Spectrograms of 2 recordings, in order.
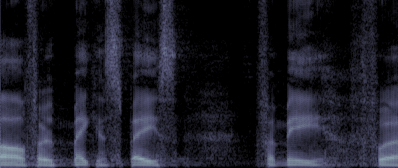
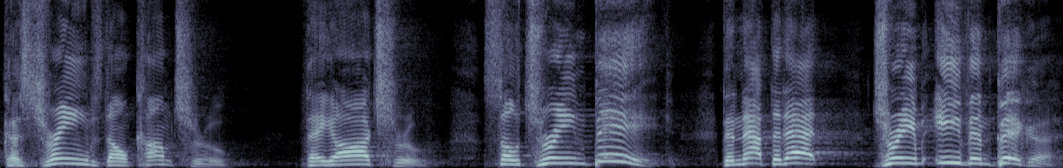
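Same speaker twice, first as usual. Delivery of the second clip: spoken word poem; 13 semitones higher, 12 dB louder than usual. Acted. Closing lines of the poem.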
